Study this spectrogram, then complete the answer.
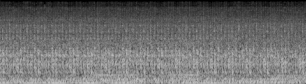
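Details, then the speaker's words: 2002 T1N Sprinter diesel van with 118,000 miles at idle: after a galloping idle suspected to be an EGR problem, it settles into an even, steady clatter with no hunting, now idling smoothly. "hear the galloping there goes it just smoothed out"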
